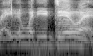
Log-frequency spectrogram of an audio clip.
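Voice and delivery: put-on motherly Boston accent. Mocking a co-speaker's version of a mother's voice, imitating fake Boston accent. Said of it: "I know your version of her voice".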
